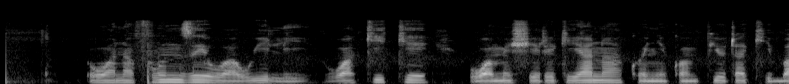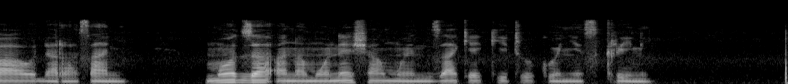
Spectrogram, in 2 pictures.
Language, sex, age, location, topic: Swahili, female, 25-35, Nairobi, education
